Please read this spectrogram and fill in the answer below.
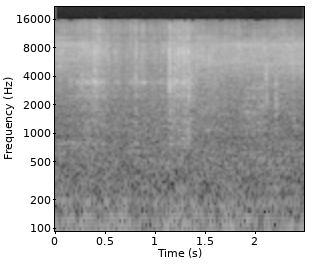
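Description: Wind buffeting the microphone in a steady, uneven rumble, with a brief hiss a little over a second in.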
